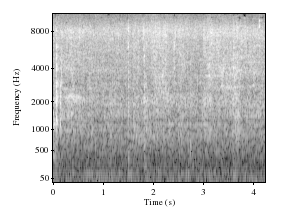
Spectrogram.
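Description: Two bacha fish frying in hot mustard oil, a steady close sizzle with a few soft clinks and stirring taps scattered through, no voices.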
